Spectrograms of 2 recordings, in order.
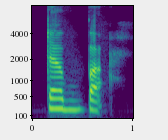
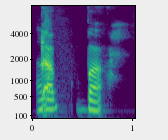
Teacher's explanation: The first word in the following pairs of words contains a plain D. The second word contains a glottalized D.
